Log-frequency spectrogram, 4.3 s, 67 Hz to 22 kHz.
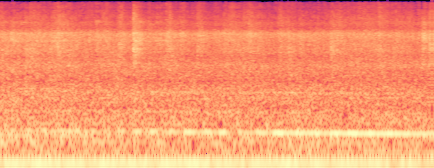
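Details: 2021 Marcopolo Torino S urban bus on Mercedes-Benz OF-1721 BlueTec 5 diesel chassis, extended length, recorded in the cabin while cruising: steady low drone with a constant humming growl on top, the rear differential growling.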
